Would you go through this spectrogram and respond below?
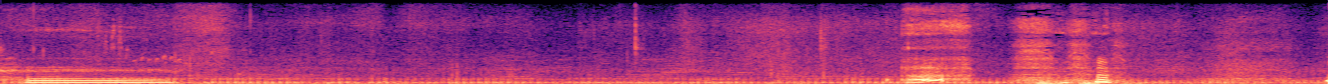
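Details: Master Shifu, a sleepy house cat, purrs quietly in the morning after flopping over for attention; a human voice speaks briefly first, then a low, even purr continues beneath some rustling.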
